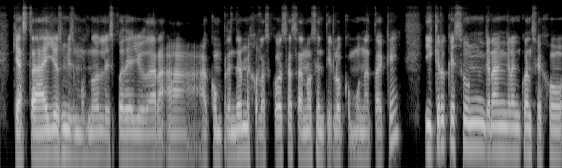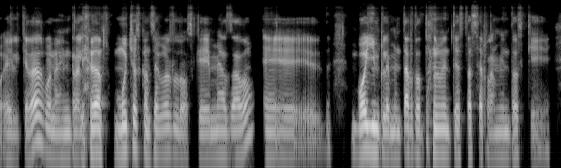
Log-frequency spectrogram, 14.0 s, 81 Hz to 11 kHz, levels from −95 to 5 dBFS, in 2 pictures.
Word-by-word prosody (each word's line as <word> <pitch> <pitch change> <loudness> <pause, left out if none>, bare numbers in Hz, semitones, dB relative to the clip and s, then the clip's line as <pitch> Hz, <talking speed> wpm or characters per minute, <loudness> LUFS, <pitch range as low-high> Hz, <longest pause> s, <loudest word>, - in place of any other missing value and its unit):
que - - +6
hasta 120 0 +5
ellos 125 0 +3
mismos, 115 -3 -2
¿no?, 115 +1 -2
les 115 -2 -3
puede 115 0 0
ayudar 115 0 -1
a 115 -1 -3
a - - -5
comprender 120 +2 -1
mejor 135 - -2
las 115 - -6
cosas, 125 +1 -2
a - - +4
no 120 0 -2
sentirlo 120 0 -4
como - - -10
un 115 - -5
ataque. 120 - -4 0.3
Y 285 -2 +3
creo 165 -4 +1
que 165 - +1
es - - -7
un 155 -2 +1
gran, 140 0 +3
gran 135 -1 0
consejo 125 -1 -2
el 115 0 -5
que - - -3
das, 185 - +6
bueno, 125 -7 -3
en 115 0 -5
realidad, 120 +2 +5
muchos 140 +3 +2
consejos 125 +3 -3
los 125 -2 -5
que 115 0 -2
me 120 +1 -5
has 120 0 -5
dado. 125 - -1
Eh, 120 -1 -2 0.4
voy 140 +2 +7
a - - +10
implementar 120 0 +2
totalmente 125 0 -1
estas 125 +1 -2
herramientas 115 +1 -5
que - - -10
120 Hz, 210 wpm, -24 LUFS, 115-130 Hz, 0.4 s, a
